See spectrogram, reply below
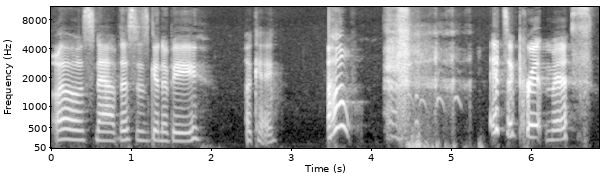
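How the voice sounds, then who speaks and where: A woman's voice: a little high, sing-song, slow, sharp tone, dry recording. A woman chatting casually and reactively as a player in a tabletop game. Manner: informal, reactive. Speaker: player and podcast co-host.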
